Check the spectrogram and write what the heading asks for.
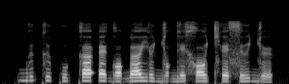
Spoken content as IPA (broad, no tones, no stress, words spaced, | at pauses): bɨkɨkʷɨ kɐʔɛɡɔ ɠɐjøɟɔɡe xɔcʰe sɨɟø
